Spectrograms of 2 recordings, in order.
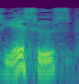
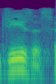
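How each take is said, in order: First: Jesus said with a Y and hard S, like YAY-soos; Jesus as "Yesus", the early translation sound; Jesus pronounced YAY-soos, the way it first came across; old King James form. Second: Said in the usual way. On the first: Shown as a demonstration. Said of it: "first translation of the King James". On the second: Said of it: "in our more modern translations".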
